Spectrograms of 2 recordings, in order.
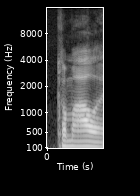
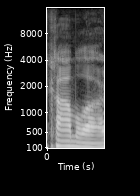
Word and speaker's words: Kamala: And, they they put the accent on the different syllable in India. And so Kamala and Kamala are completely understandable.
